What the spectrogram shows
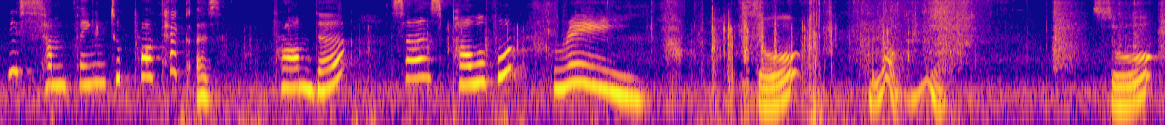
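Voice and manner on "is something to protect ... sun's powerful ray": high, bright lady's voice; Missus Armitage voice. A narrator's reading. Parent reading aloud, voicing Missus Armitage, high and prim. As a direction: lift the voice up for the lady. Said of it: "said Missus Armitage".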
